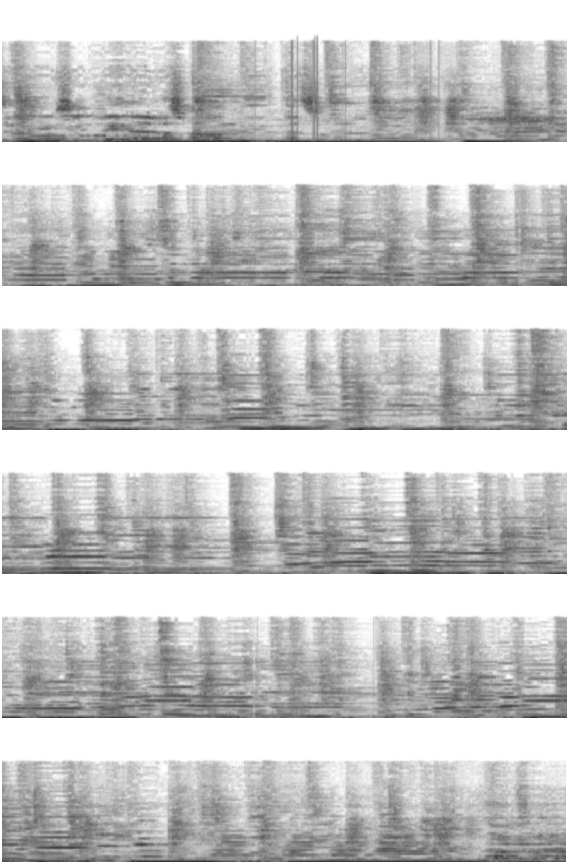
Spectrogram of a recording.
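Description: A melodica plays a held, reedy melody over acoustic guitar accompaniment in an instrumental break of a live song.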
